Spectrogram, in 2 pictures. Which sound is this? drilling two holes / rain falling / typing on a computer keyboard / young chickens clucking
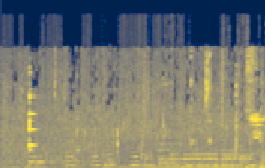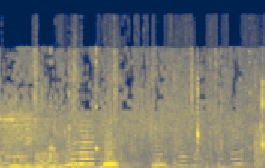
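rain falling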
